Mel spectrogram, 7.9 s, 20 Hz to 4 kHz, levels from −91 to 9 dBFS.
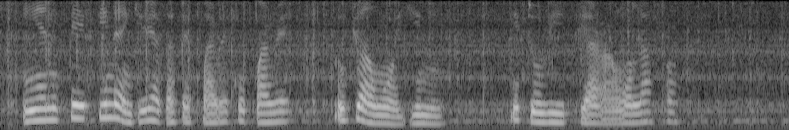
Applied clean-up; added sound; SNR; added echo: none; Domestic sounds, home sounds; 16 dB; none.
